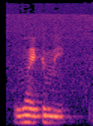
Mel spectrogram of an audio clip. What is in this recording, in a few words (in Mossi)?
"wẽgme", Moore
